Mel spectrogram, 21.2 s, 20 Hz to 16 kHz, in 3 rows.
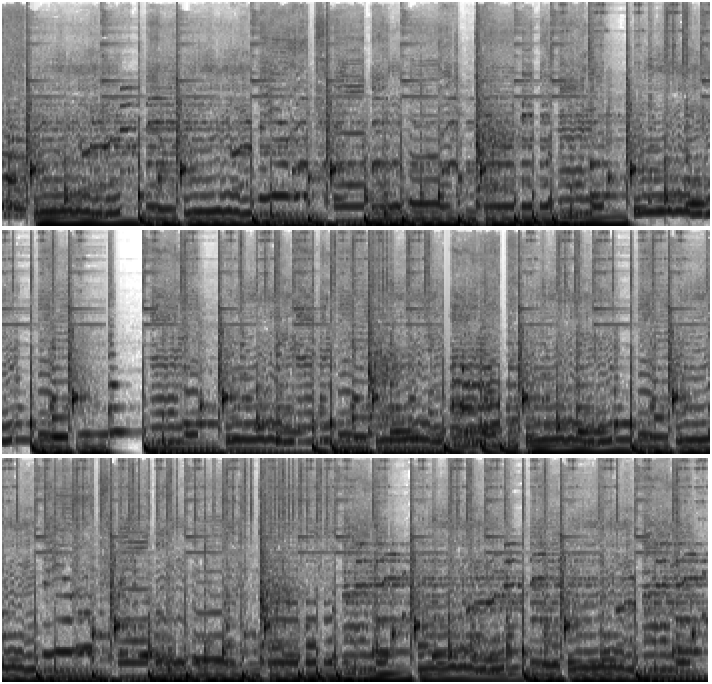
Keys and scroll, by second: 8.1 Return, 9.5 ctrl+j, 10.0 ctrl+t, 11.8 ctrl+z, 14.4 ctrl+z.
